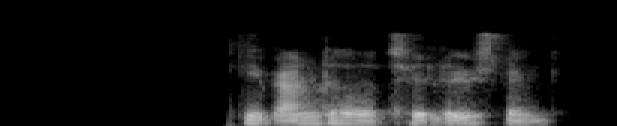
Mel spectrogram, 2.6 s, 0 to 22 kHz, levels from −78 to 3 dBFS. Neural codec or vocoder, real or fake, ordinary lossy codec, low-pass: codec, 16 kHz in and 24 kHz out, 1.1 kbps, FireRedTTS-2 codec; fake; Opus, 24 kbps; 7.2 kHz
